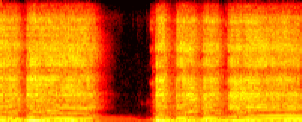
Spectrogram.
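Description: Harmonica in a neck rack played over strummed acoustic guitar: two short phrases with notes that slide in pitch, broken by a brief, almost silent stop about a second and a half in. A guitar chord rings and fades near the end.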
